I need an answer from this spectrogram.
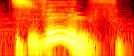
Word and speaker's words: zwölf: Nous avons zwölf. Zwölf. Le Z qui se prononce ts. TS combiné ts. Zwölf.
